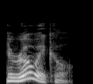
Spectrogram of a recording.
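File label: "heroical", British English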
